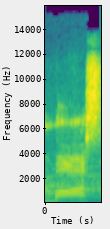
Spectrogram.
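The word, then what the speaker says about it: Masse: And off the wall, and Kylie Mass or Moss, depending on what kind of pronunciation you have, is still in the lead.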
